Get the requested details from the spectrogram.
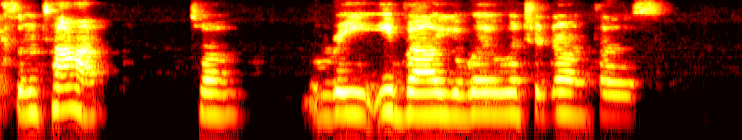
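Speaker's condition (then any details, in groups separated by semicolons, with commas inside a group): Cerebral palsy; uses a wheelchair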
